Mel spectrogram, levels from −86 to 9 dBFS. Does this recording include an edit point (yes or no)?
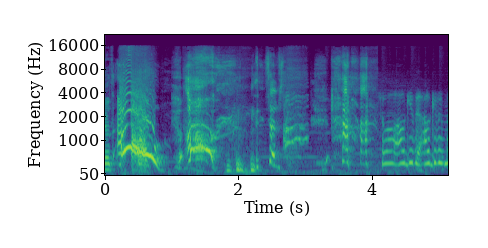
yes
